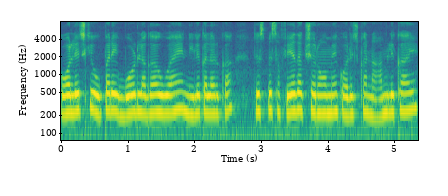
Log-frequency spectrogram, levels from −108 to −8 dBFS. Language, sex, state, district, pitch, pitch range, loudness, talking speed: Hindi, female, Chhattisgarh, Bilaspur, 225 Hz, 220-235 Hz, -14 LUFS, 225 wpm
